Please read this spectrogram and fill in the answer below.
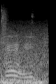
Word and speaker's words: Cay: We know what a perfect day at Coco Cay looks like, and I know it's pronounced Key, but everyone on board says Cay because it rhymes with perfect day, right?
